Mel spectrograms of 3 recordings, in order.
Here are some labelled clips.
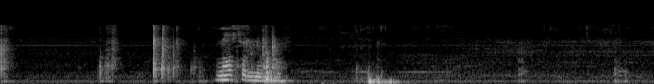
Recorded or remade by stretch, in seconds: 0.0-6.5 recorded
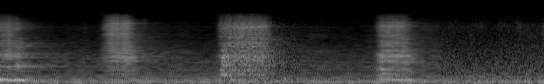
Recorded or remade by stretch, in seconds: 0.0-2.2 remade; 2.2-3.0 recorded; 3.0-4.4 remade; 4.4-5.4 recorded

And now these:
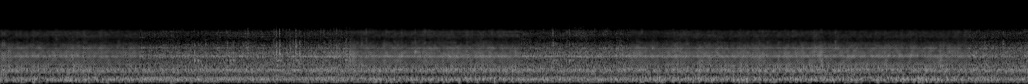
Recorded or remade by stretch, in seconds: 0.0-1.4 remade; 1.4-3.5 recorded; 3.5-5.2 remade; 5.2-6.3 recorded; 6.3-9.7 remade; 9.7-10.3 recorded

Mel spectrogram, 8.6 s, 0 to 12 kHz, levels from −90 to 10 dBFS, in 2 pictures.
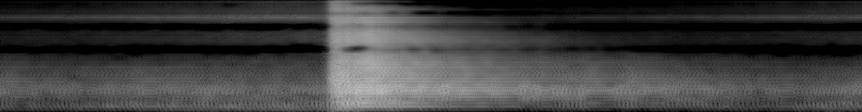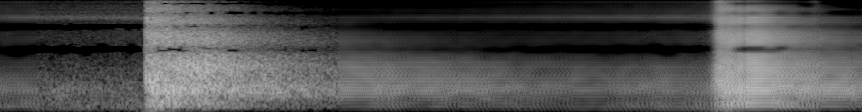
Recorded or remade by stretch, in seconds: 0.0-4.5 remade; 4.5-6.0 recorded; 6.0-8.6 remade

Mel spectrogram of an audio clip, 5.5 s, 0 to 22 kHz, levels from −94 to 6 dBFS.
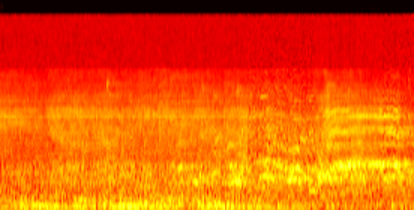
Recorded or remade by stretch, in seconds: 0.0-3.3 remade; 3.3-4.2 recorded; 4.2-5.1 remade; 5.1-5.5 recorded

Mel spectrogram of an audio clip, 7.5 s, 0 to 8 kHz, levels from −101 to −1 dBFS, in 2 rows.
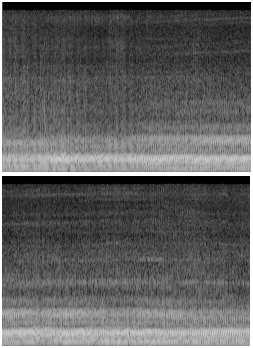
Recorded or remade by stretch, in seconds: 0.0-2.0 remade; 2.0-4.0 recorded; 4.0-6.2 remade; 6.2-7.5 recorded

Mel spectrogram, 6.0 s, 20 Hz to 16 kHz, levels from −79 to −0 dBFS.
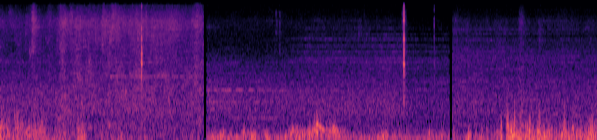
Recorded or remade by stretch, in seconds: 0.0-1.6 remade; 1.6-2.2 recorded; 2.2-4.9 remade; 4.9-5.6 recorded; 5.6-6.0 remade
